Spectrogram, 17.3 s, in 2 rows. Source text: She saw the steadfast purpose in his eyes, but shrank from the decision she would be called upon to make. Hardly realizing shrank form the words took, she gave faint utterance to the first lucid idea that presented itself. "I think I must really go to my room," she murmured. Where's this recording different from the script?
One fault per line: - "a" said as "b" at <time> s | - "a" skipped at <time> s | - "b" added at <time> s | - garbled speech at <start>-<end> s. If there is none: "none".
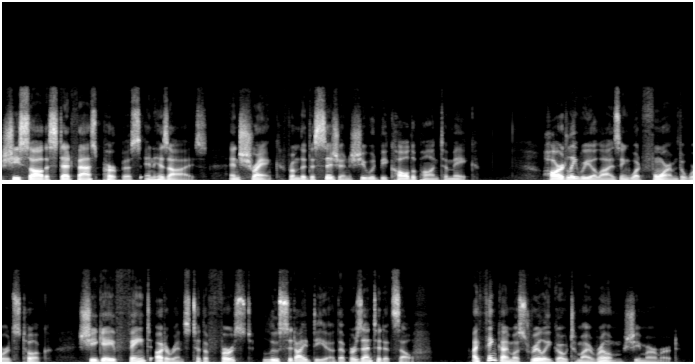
- "but" said as "and" at 2.8 s
- "shrank" said as "what" at 7.9 s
